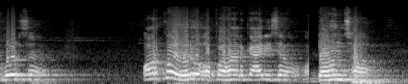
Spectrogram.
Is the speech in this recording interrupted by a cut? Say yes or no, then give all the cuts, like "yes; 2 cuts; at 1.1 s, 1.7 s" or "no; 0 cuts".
yes; 1 cut; at 3.0 s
